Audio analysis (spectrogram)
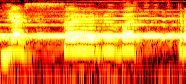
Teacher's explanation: ಸರ್ವತ್ರ ಮೇಲೆ ಆಘಾತ ಮುಂದೆ ತ್ರ ಬಂದ ಕಾರಣ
